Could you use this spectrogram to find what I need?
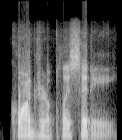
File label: "quadruplicity", American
